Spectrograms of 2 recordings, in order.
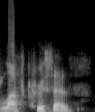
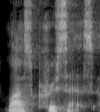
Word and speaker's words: Las Cruces: How do you pronounce that? – I'm going with Las Cruces. – Las Cruces, okay.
